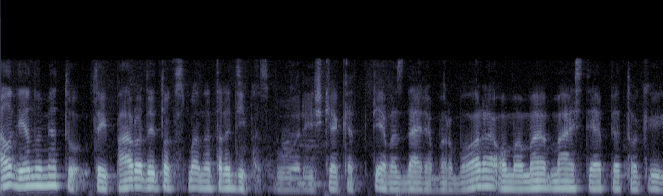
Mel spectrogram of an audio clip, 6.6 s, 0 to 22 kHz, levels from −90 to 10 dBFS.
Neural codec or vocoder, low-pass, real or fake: none; 7.2 kHz; real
